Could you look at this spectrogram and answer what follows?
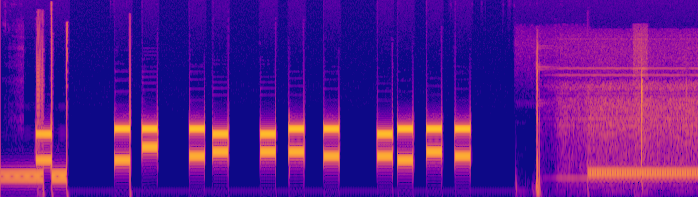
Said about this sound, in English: She finally dialed the number.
